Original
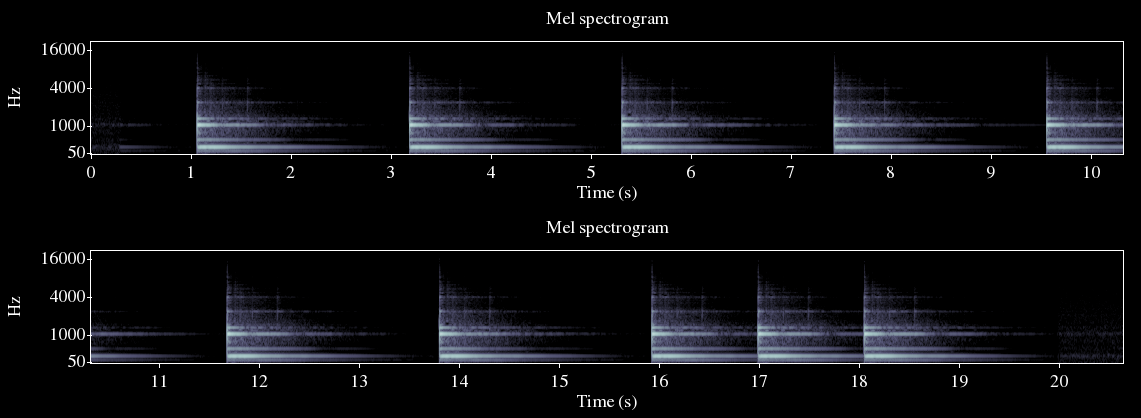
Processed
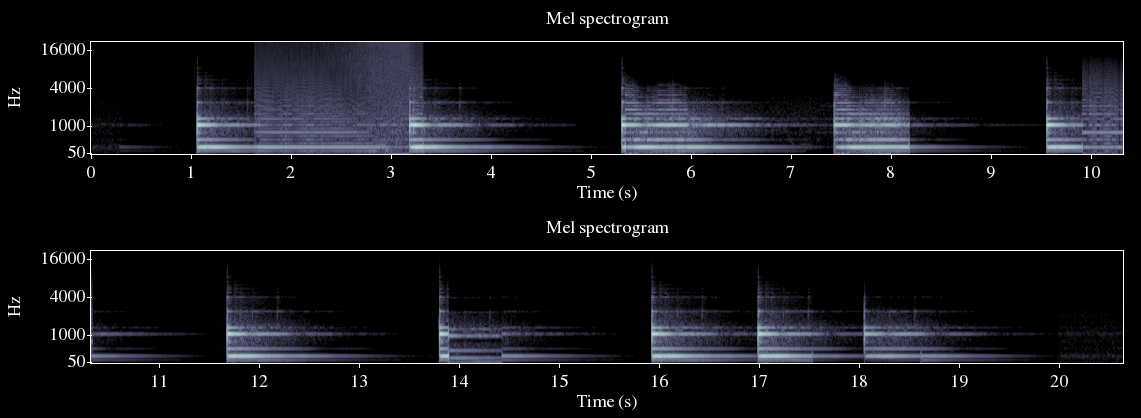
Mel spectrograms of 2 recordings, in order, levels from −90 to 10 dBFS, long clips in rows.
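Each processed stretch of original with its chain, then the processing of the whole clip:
1.64–3.33 s: jump at every zero crossing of -30.5 dBFS + doubling 38 ms -6 dB
5.35–8.19 s: compression 5:1, threshold -32 dBFS + overdrive pedal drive 34 dB, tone 1.8 kHz, clips at -9 dBFS + distance through air 300 m
9.92–10.34 s: one-bit comparator + distance through air 71 m + ring modulator 520 Hz
13.90–14.44 s: compression 2:1, threshold -28 dBFS + frequency shift -67 Hz + static phaser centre 810 Hz, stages 6
17.54–18.63 s: three-band isolator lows -22 dB, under 270 Hz, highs -18 dB, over 2.9 kHz + compression 2.5:1, threshold -27 dBFS
whole clip: none

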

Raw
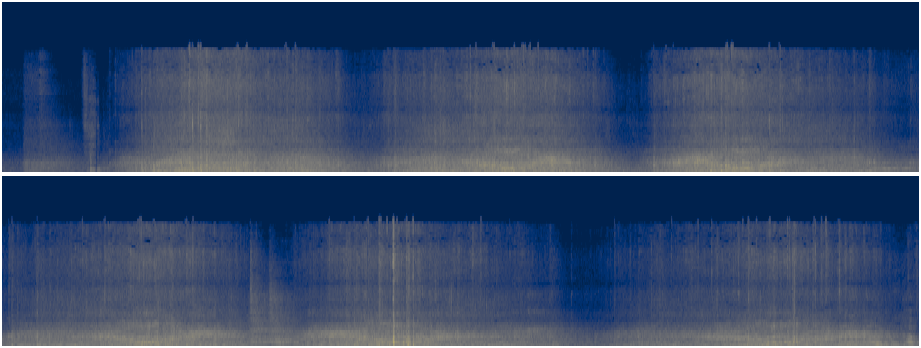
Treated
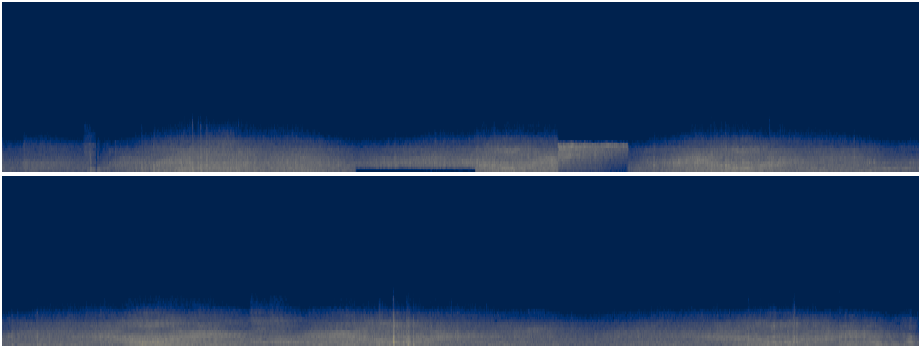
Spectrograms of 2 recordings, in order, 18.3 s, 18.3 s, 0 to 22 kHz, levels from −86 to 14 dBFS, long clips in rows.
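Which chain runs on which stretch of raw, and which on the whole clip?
3.53–4.74 s: steep high-pass 950 Hz 48 dB/octave + distance through air 120 m
5.56–6.26 s: bass shelf 190 Hz +10 dB + frequency inversion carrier 3.6 kHz
10.39–12.70 s: peaking EQ 2.3 kHz -7 dB 0.66 oct + comb 6.6 ms, depth 93% + flutter echo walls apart 8.7 m, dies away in 0.69 s
whole clip: elliptic band-pass 230–3300 Hz, stop band 50 dB; upward compressor, threshold -34 dBFS; trim -7.5 dB

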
